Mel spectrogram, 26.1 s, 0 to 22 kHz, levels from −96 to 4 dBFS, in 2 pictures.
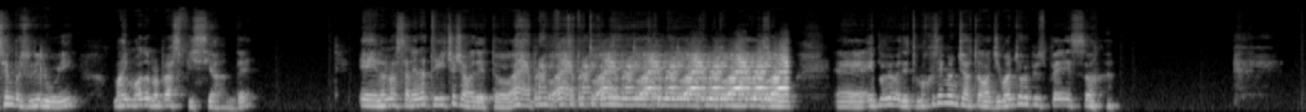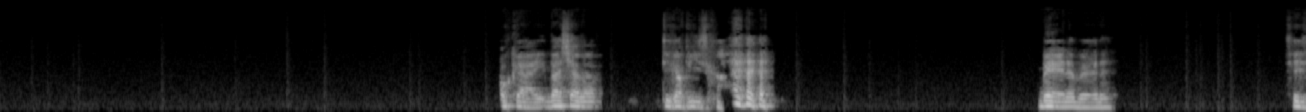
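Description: From 5.49 to 7.98 s a feedback howl builds: the mic-to-loudspeaker loop gains level each trip, so repeats grow into a tone near 700 Hz, pulsing roughly every 400 ms and peaking about 10 dB above the speech. Unlike echo, it swells rather than fading.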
